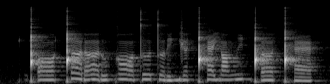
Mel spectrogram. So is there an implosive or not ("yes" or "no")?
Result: no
